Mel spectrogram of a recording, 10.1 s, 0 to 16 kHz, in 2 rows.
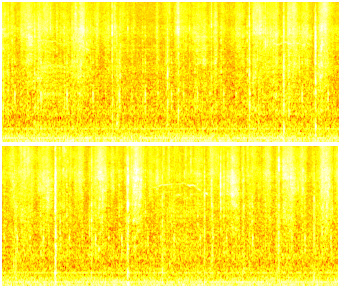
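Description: Glossy 2015 Topps Platinum football cards being flipped one at a time from one stack to another, with soft sliding and a few sharp clicks as cards snap past, over a steady low hum.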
